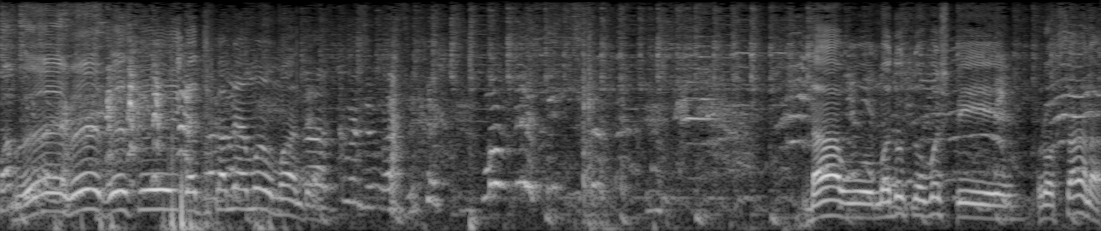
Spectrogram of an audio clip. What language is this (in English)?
Romanian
